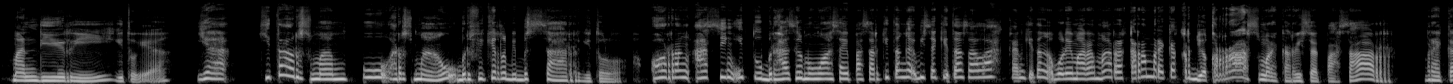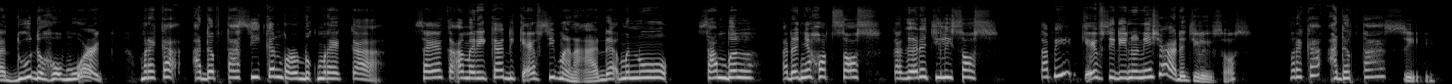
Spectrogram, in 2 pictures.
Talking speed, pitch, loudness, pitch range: 140 wpm, 280 Hz, -24 LUFS, 230-320 Hz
